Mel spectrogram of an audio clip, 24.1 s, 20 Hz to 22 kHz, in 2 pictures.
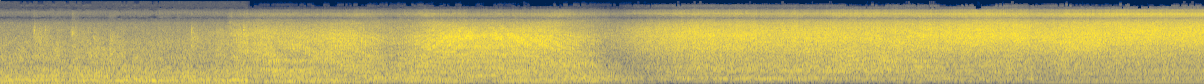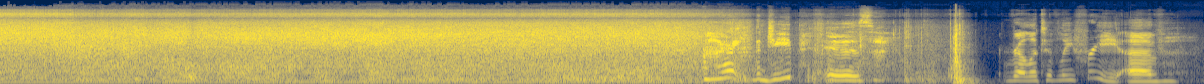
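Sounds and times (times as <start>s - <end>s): low steady hum: 0.0s - 2.5s
loud rushing noise: 0.0s - 9.6s.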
